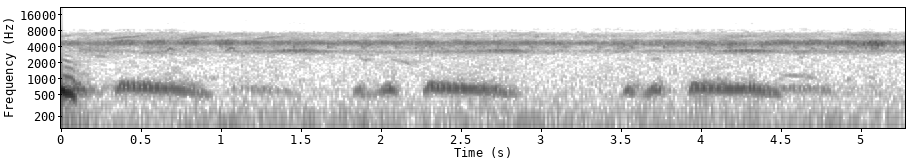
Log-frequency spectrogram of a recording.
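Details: Distant wild spotted dove that came to fight and then departed, with soft low coos, a couple of quick notes then a longer falling one, repeated twice under a prominent steady high insect drone.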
